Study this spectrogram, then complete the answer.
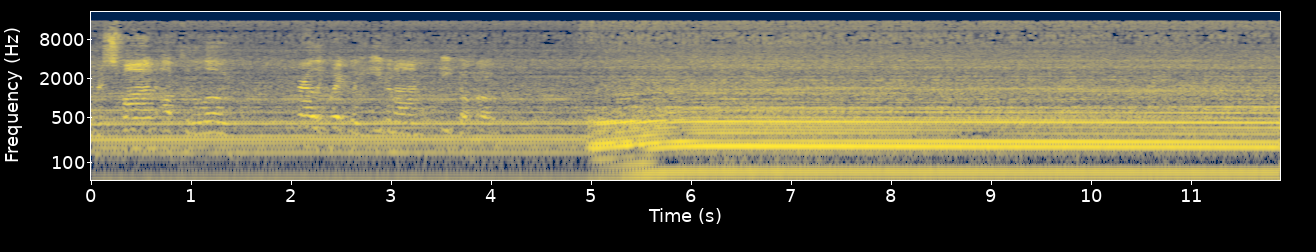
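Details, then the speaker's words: Yamaha EF2000iS inverter generator on propane after tri-fuel conversion, leaned out, Eco mode on low: steady drone stepping up in pitch around five seconds as load comes on, then holding even and smooth; normal running under load. "nice on low it doesn't seem to be making much of a difference but it can"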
